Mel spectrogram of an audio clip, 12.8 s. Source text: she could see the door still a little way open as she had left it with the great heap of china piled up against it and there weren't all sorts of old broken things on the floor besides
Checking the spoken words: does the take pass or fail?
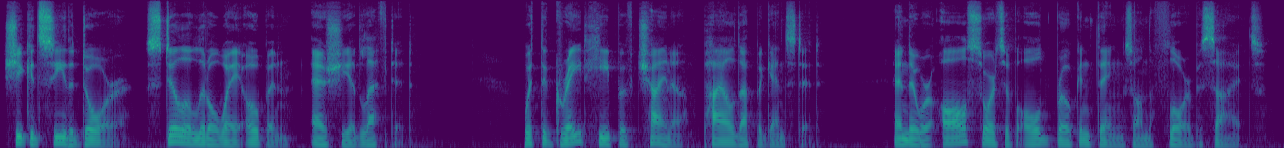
fail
